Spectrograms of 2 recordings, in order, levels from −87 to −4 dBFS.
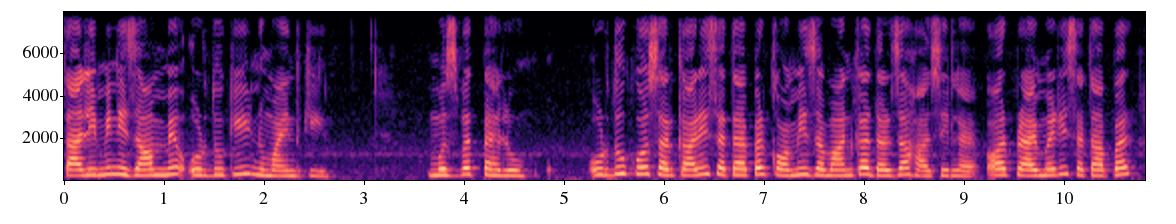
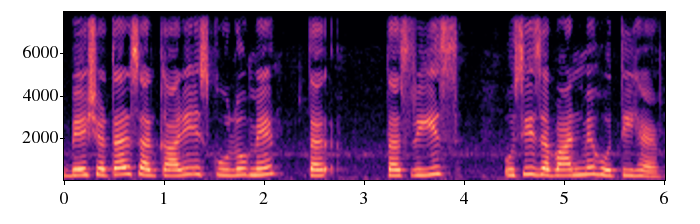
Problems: constant background noise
